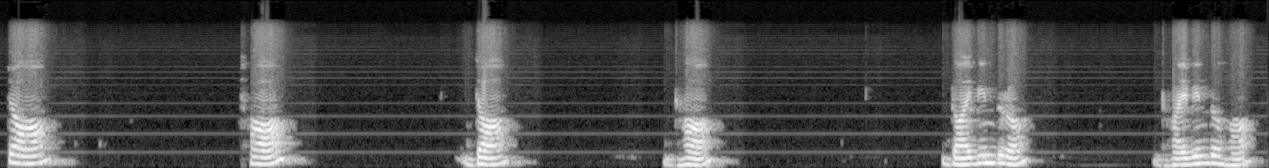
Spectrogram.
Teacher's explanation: জিভের ডগা বা জিভের যে সামনের অংশ এটা কি করে, এটাই মূর্ধাতে আঘাত প্রাপ্ত হয়ে যে ধ্বনি উচ্চারিত হয় সেটাকে বলা হয় মূর্ধন্য ধ্বনি। যেমন আমরা যদি এখানে ধরি যে ট, ঠ, ড, ঢ, ডয় বিন্দু র, ঢয় বিন্দু হ, তো এই ধ্বনিগুলো আসলে মূর্ধন্য ধ্বনি।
